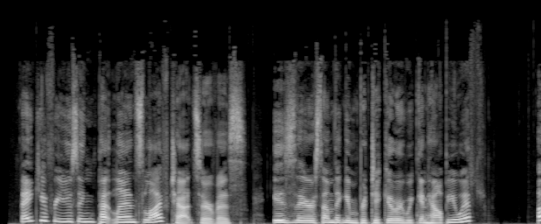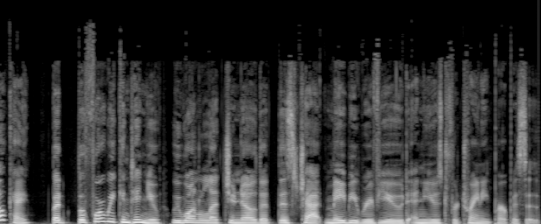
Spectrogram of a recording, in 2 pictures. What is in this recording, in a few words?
Chatbot Friendly Authentic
